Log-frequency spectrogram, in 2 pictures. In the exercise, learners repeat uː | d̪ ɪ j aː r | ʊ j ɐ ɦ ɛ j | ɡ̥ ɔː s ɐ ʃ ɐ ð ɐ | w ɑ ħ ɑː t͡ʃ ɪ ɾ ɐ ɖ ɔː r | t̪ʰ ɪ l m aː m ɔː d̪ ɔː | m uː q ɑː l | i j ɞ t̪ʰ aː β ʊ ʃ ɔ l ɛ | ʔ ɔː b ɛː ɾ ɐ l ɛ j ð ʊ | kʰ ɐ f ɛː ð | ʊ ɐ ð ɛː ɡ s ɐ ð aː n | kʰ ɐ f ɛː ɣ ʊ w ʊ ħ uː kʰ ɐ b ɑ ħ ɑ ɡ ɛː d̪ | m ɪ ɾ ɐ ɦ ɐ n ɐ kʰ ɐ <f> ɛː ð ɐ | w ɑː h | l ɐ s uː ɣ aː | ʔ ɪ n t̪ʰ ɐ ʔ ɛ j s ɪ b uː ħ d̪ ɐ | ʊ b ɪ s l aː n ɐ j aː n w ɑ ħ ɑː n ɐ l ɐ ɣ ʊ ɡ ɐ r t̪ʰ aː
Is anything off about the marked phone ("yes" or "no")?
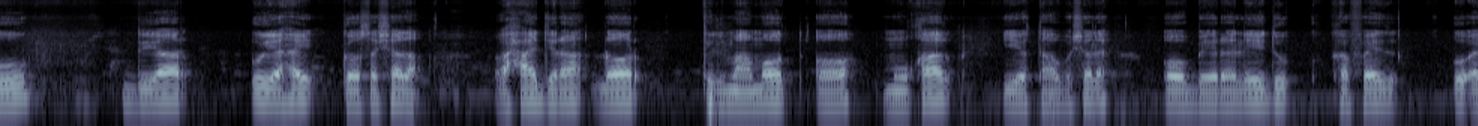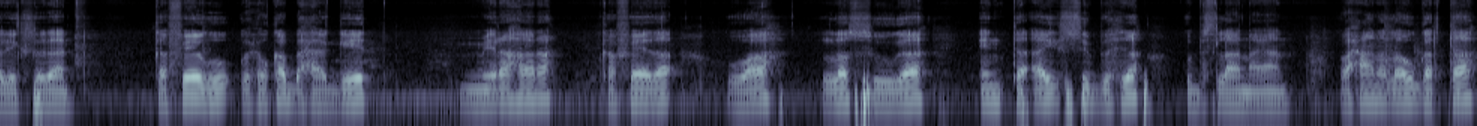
no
